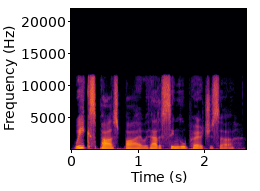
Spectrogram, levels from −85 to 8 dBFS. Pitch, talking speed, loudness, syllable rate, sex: 195 Hz, 160 wpm, -20 LUFS, 4.9 syllables/s, female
